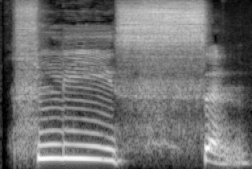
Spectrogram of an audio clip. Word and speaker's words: fließen: It's a sharp S. You will often still see it as this, you know, it looks like a B. So fließen. Very sharp S. We actually, in fact, call it a sharp S in German.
